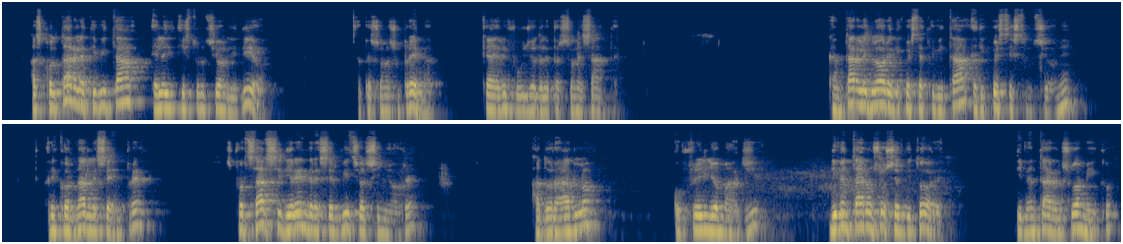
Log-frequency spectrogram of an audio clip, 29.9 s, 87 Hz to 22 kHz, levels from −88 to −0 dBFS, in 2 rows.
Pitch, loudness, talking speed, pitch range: 150 Hz, -26 LUFS, 95 wpm, 140-170 Hz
